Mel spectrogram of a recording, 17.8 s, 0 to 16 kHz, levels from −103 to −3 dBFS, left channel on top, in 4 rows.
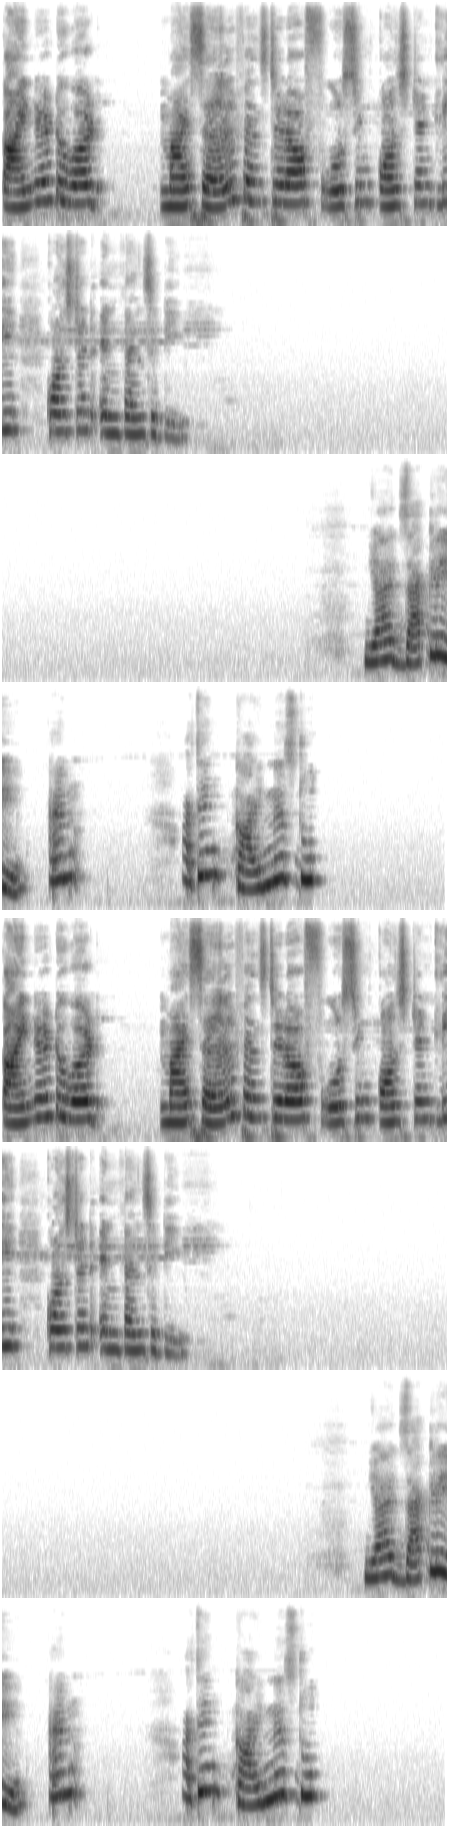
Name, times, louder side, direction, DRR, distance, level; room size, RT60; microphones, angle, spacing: voice 1, 0.0-1.0 1.6-4.6 4.9-6.3, right 1 dB, 45° right, 1.7 m, -29 dB
voice 2, 12.5-14.1 14.9-16.5, left 1 dB, 5° left, 0.3 m, -29 dB
3.6 x 3.0 x 2.5 m
head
